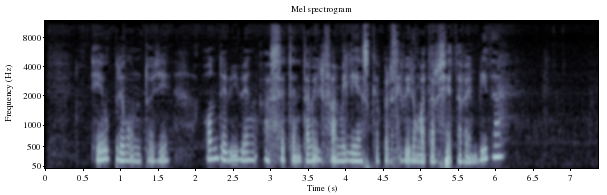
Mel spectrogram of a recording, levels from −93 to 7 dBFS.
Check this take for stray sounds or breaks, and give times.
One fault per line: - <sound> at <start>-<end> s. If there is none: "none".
none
